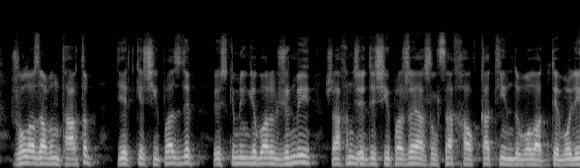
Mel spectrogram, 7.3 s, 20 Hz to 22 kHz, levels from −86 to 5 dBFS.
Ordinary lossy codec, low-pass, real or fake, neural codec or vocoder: none; 9.9 kHz; fake; codec, 16 kHz in and 24 kHz out, 2.2 kbps, FireRedTTS-2 codec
